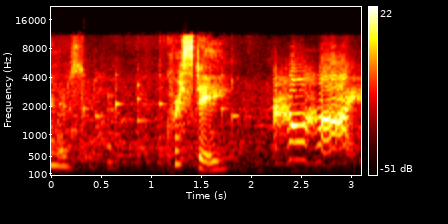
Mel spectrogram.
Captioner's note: phone rings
